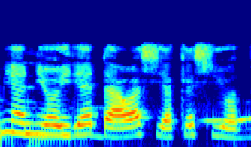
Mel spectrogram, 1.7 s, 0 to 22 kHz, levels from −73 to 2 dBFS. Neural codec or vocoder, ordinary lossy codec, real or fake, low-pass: none; none; real; 7.2 kHz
